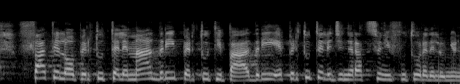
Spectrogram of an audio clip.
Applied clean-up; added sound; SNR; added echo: none; none; none; none.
